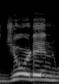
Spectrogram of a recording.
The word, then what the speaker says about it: Jorphdan: My name is Jordan with a silent PH in the middle, and I am joined always by my wonderful co-host, Sir Lucian, over at Sir Lucian Gaming.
